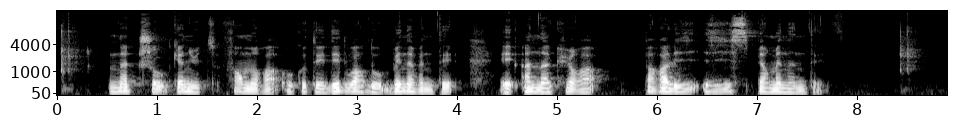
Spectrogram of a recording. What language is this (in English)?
French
